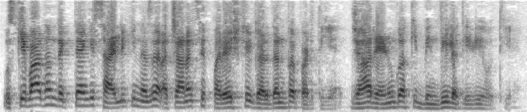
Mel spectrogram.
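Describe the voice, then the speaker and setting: A man's voice: mid-range voice, fast, a little mellow. A man hosting a TV serial review, retelling an episode scene by scene in a storytelling way. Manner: storytelling recap, reads out dialogue.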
